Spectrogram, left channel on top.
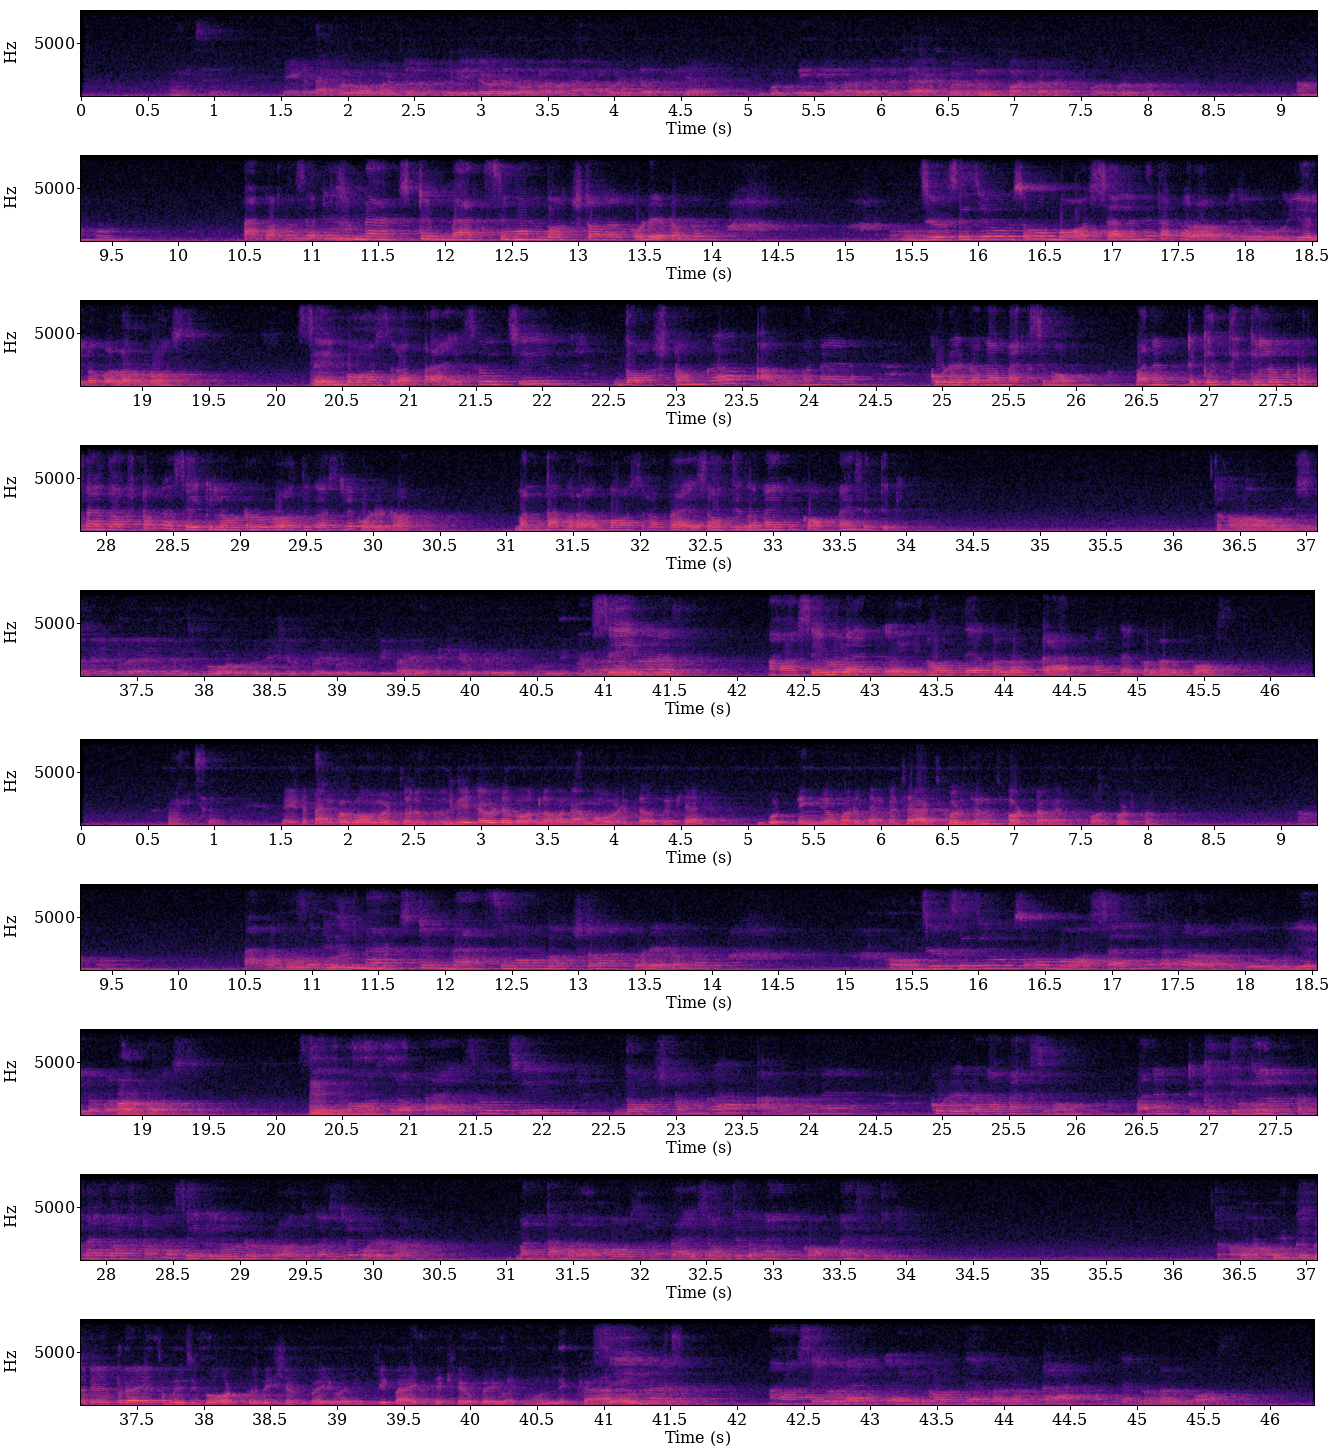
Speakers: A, on the right; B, on the left.
A: ଆଚ୍ଛା। ନା ଏଇଟା ତାଙ୍କ ଗମେଣ୍ଟ୍ ତରଫରୁ ହେଇଟା ଗୋଟେ ଭଲ ମାନେ ଆମ ଓଡ଼ିଶା ଅପେକ୍ଷା ବୋଟିଂ ଜମାରୁ ତାଙ୍କୁ ଚାର୍ଜ କରୁଛନ୍ତି ଛଅ ଟଙ୍କା ପର ପର୍ସନ।
B: ଓହୋଃ ‌। ତାଙ୍କର ତ
A: ବହୁତ
B: ସେଠି
A: ଲୋଏଷ୍ଟ
B: ମ୍ୟାକ୍ସ
A: ମାନେ
B: ଟି ମ୍ୟାକ୍ସ ସିମମ୍ ଦଶ ଟଙ୍କା କି କୋଡ଼ିଏ ଟଙ୍କା ଆଉ।
A: ହଁ
B: ସେ ଯୋଉ ସବୁ ବସ୍ ଚାଲିନି ତାଙ୍କର ଯୋଉ ୟେଲୋ କଲର
A: ହଁ ହଁ
B: ବସ୍।
A: ହୁଁ
B: ସେଇ
A: ହୁଁ
B: ବସ
A: ହୁଁ
B: ର ପ୍ରାଇସ୍ ହଉଛି ଦଶ ଟଙ୍କା ଆଉ ମାନେ କୋଡିଏ ଟଙ୍କା ମାକ୍ସିମମ୍। ମାନେ କେତେ
A: ହଁ
B: କିଲୋମିଟର ଥାଏ ଦଶ ଟଙ୍କା ସେଇ କିଲୋମିଟରରୁୁ ଅଧିକ ଆସିଲେ କୋଡିଏ ଟଙ୍କା। ମାନେ ତାଙ୍କର
A: ହଁ
B: ଆଉ ବସ ର ପ୍ରାଇସ୍ ଅଧିକ ନାହିଁ କି କମ ନାହିଁ ସେତିକି। ତ ହଁ
A: କାହିଁକିନା କୋଲକାତାରେ ପ୍ରାୟ ତମେ ଯିବ ଅଟୋ ରିକ୍ସା ପାଇବନି କି ବାଇକ୍ ଦେଖିବାକୁ ପାଇବନି। ଓନ୍ଲି କାର୍
B: ସେଇଭଳିଆ
A: ଆଉ ବସ୍।
B: ହଁ ସେଇଭଳିଆ ଏ ହଳଦିଆ କଲର କାର, ହଳଦିଆ କଲର ବସ୍।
